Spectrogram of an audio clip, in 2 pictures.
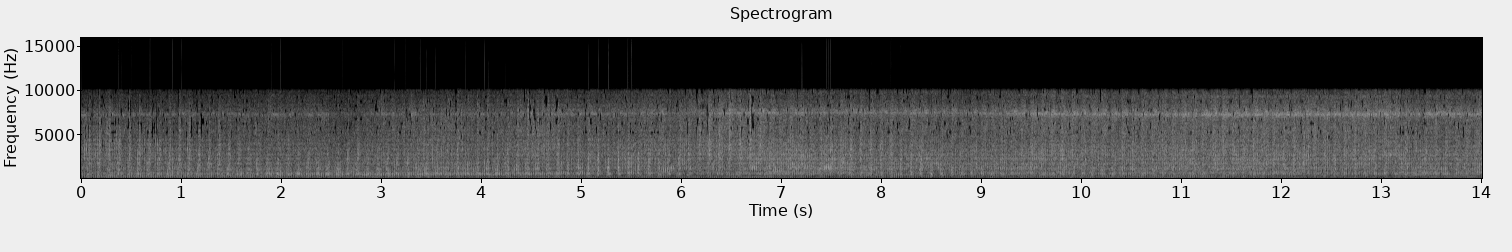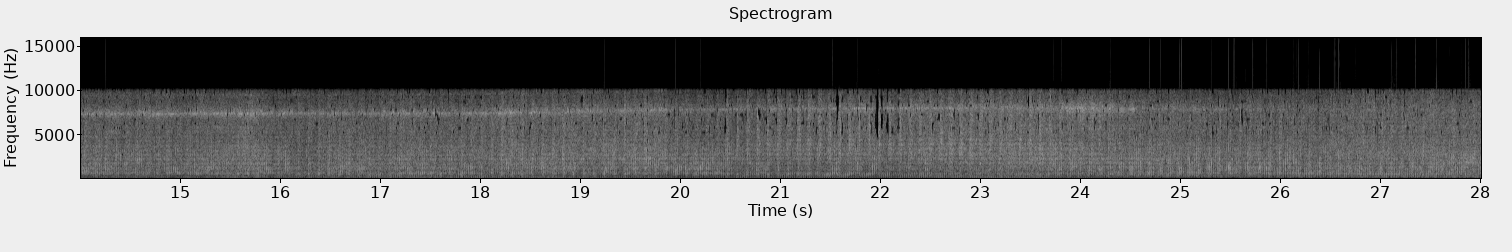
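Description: Bell helicopter with a two-bladed main rotor hovering low, then climbing out close overhead near the end; its rotor and turbine engine run steadily with a fast, even blade beat.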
